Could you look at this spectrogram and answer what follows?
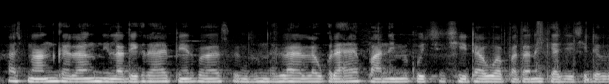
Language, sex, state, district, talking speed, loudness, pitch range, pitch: Hindi, male, Delhi, New Delhi, 235 wpm, -17 LUFS, 130-135 Hz, 130 Hz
